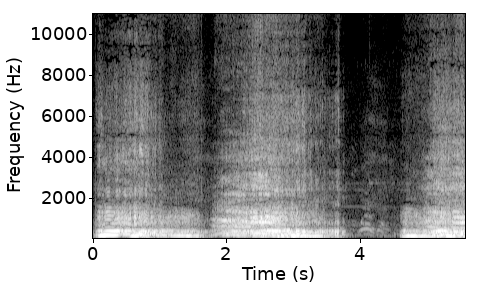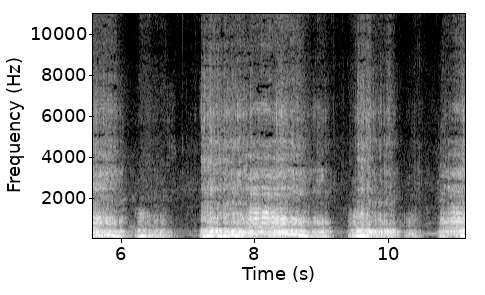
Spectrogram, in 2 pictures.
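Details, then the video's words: Captive lions at Melbourne zoo, Australia, talking to each other: a series of deep, heavy roars lasting one to two seconds each, coming about every two seconds with short silent gaps between. "Lions talking to each other"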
